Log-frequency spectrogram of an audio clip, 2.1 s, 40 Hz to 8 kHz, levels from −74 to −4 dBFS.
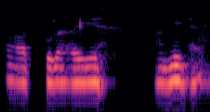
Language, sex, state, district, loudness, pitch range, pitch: Hindi, female, Bihar, Purnia, -32 LUFS, 165-175 Hz, 165 Hz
